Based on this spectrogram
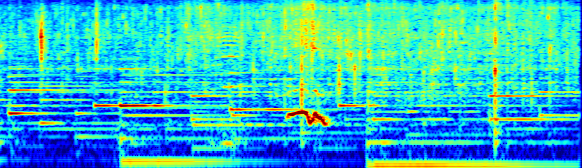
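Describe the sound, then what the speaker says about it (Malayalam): Green chillies and curry leaves frying in rice bran oil for a pickle, a continuous crackling sizzle with a low hum and occasional clinks, fairly quiet and steady. "ഇഞ്ചിയും വെളുത്തുള്ളിയും ഇവിടെ മൂത്തിട്ടുണ്ട് എന്നിട്ട് നമുക്ക് പത്ത് പച്ചമുളകും കൂടെ ചീറിട്ടു നമുക്ക് രണ്ട് തൊട്ട് കറിവേപ്പിലയും കൂടെ ഇട്ട് കൊടുക്കാം"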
